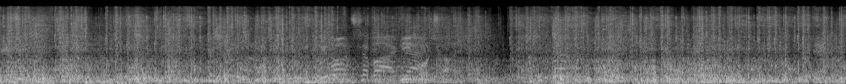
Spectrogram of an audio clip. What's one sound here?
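Magic blasts crackle and explode in rapid, dense bursts.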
